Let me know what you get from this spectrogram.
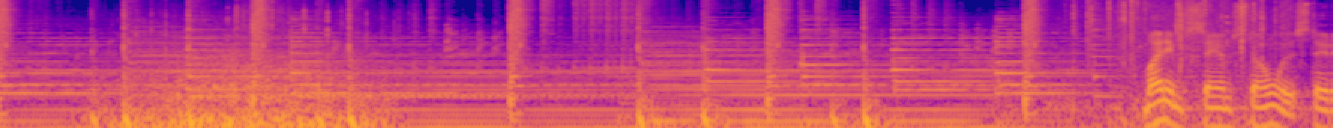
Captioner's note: intro Music; fire Burning Sound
